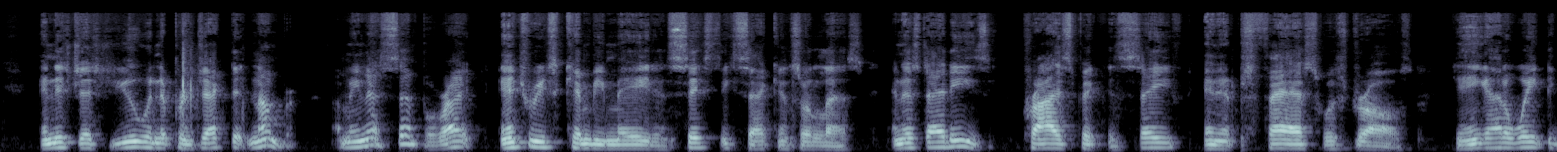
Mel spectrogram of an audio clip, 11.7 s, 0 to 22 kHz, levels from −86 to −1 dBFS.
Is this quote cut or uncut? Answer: cut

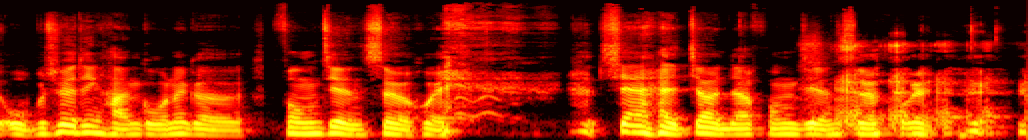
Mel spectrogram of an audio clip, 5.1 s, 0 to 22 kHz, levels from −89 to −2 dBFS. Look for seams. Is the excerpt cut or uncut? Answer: cut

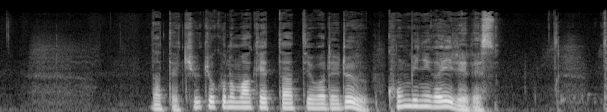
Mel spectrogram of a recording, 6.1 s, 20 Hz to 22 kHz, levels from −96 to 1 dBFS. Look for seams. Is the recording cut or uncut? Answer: cut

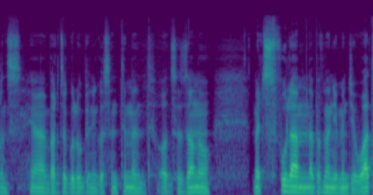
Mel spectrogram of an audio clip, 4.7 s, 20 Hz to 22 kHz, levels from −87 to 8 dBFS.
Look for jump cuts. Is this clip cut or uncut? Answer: cut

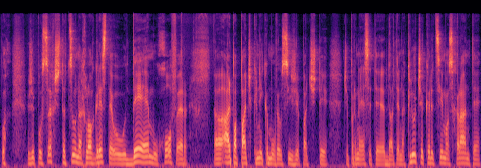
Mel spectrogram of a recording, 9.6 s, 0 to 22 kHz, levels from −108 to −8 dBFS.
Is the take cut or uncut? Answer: cut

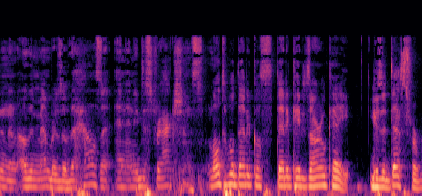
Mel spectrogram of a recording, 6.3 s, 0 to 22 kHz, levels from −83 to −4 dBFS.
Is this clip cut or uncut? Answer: cut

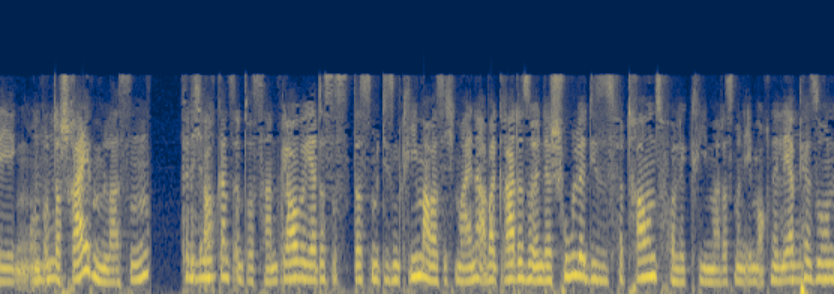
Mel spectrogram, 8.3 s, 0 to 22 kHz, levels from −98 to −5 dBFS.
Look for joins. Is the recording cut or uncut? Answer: cut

